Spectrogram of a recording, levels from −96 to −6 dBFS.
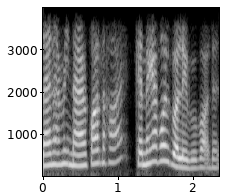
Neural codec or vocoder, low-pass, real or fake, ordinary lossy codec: codec, 16 kHz, about 1 kbps, DyCAST, with the encoder's durations; 3.6 kHz; fake; Opus, 64 kbps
